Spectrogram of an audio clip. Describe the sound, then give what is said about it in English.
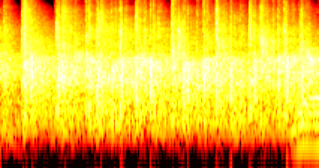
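A crowd applauds steadily for Beto O'Rourke, dense overlapping hand claps forming a bright, sustained wash of sound at a fairly even loudness for the whole stretch, with faint voices mixed in. “Beto O'Rourke, please clap.”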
